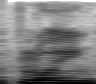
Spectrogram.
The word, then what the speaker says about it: ploughing: तो खेती में सेकंड स्टेप जो होता है वो होता है प्लोइंग का। यहाँ PLOUGHING को प्लोइंग प्रोनाउंस करेंगे।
